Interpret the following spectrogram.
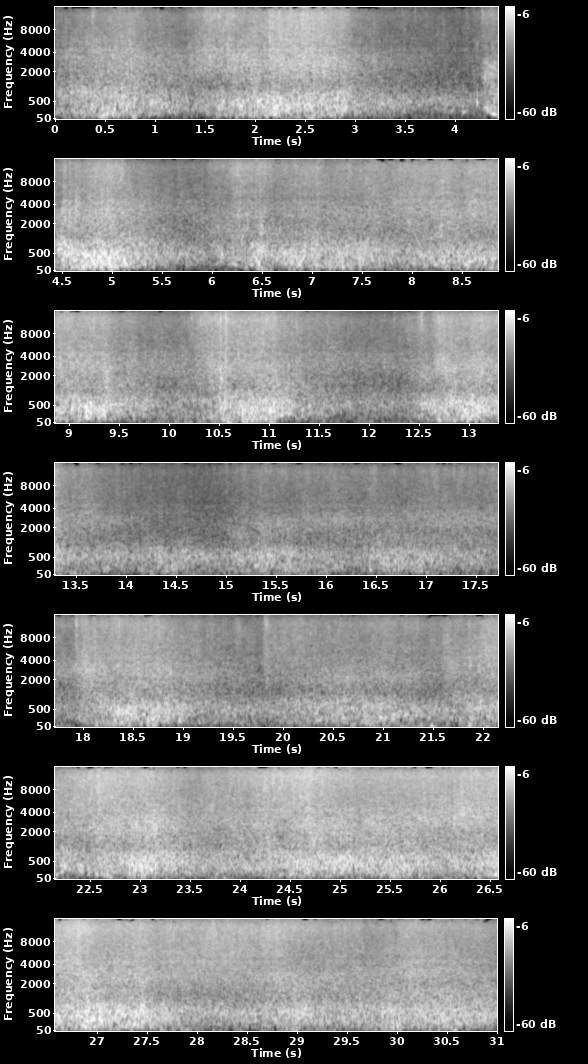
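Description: Ocean surf breaking on a rocky shore, swelling and falling back every few seconds, with wind rushing over the microphone.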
